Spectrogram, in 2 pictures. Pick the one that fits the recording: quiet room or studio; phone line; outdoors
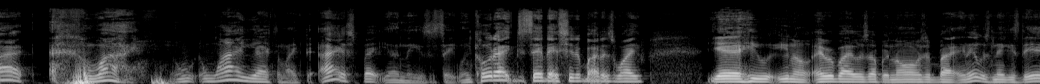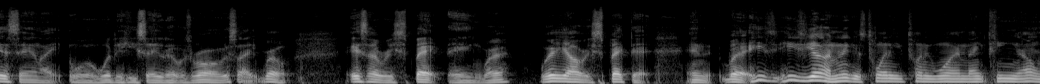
quiet room or studio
